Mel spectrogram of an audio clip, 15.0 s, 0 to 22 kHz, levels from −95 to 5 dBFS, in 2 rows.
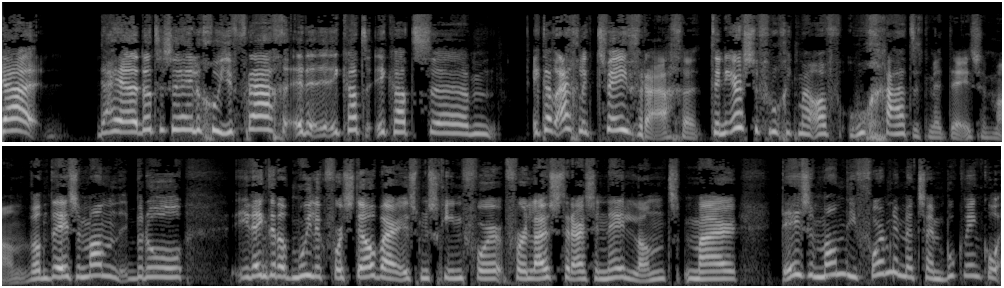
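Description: No technical faults can be heard anywhere in the recording.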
